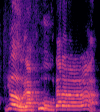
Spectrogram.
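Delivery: loud, high, stretched-out hype; excited praise. Retold or imitated. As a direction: gush slowly over her cooking. Retells praising his sister aloud.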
